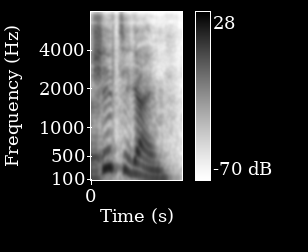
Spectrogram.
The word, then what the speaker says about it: Schiltigheim: At you're going to pronounce this better than me. Shiltingham? What's the? Schiltigheim.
